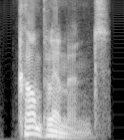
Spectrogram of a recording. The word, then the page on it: compliment: British English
